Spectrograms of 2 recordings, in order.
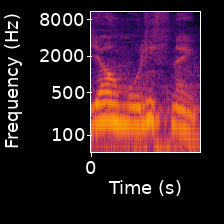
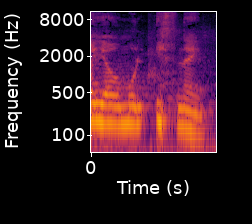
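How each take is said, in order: First: The words run together without a glottal stop. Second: A glottal stop separates the two words. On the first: The speaker calls it right. "On dit ... on ne doit pas entendre de Qata" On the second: The speaker calls it wrong. "On dit pas"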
